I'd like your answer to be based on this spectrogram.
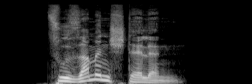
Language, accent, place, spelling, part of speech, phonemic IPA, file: German, Germany, Berlin, zusammenstellen, verb, /tsuˈzamənˌʃtɛlən/, De-zusammenstellen.ogg
- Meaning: to compose, to compile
